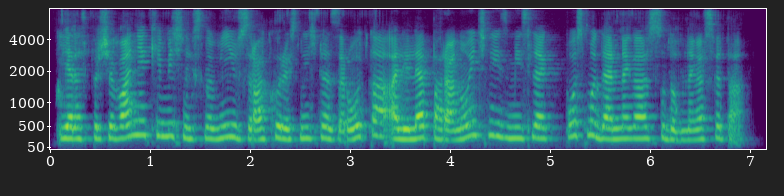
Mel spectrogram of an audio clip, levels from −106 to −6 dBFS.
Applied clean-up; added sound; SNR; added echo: neural mask model Resemble Enhance denoiser.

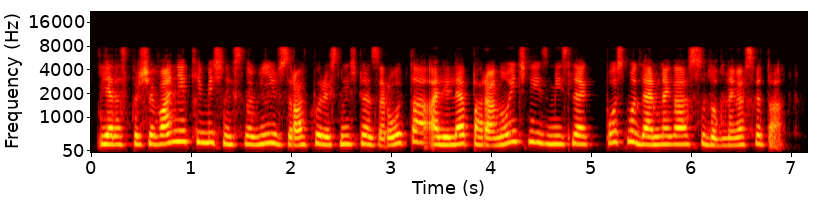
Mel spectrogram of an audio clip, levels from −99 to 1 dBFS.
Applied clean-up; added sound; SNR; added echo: neural mask model DeepFilterNet 3.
